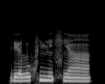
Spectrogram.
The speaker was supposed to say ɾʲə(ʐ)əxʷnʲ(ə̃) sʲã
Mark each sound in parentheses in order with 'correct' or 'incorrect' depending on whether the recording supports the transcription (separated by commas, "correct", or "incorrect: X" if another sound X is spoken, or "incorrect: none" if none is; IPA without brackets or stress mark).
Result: incorrect: l, correct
